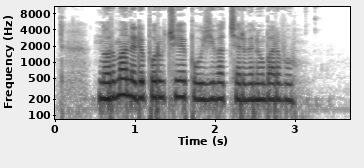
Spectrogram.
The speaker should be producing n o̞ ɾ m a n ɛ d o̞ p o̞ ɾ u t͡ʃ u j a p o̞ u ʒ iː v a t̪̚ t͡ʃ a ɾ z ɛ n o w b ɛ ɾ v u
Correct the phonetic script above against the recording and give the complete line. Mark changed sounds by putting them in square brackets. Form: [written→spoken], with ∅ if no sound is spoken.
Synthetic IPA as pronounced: n o̞ ɾ m a n ɛ d o̞ p o̞ ɾ u t͡ʃ u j [a→ɛ] p o̞ u ʒ iː v a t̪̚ t͡ʃ [a→ɛ] ɾ [z→v] ɛ n o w b [ɛ→a] ɾ v u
